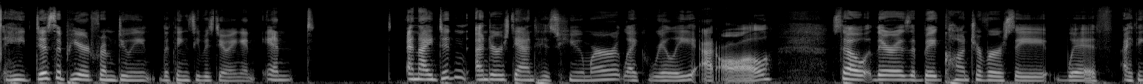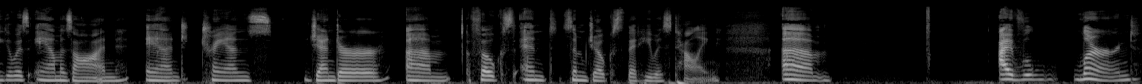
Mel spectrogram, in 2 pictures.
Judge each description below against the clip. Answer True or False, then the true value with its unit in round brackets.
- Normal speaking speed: False (125 wpm)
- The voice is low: False (200 Hz)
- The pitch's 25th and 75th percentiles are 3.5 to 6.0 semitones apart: False (2.9 semitones)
